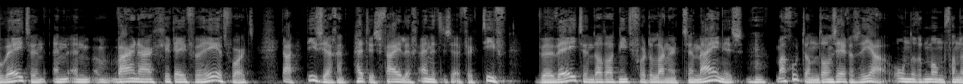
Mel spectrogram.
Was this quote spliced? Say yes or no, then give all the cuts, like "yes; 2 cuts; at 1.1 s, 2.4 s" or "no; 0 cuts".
no; 0 cuts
